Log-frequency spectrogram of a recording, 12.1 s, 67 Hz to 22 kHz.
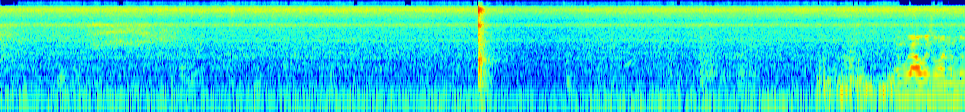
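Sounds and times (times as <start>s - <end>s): steady low hum: 10.1s - 11.7s.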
